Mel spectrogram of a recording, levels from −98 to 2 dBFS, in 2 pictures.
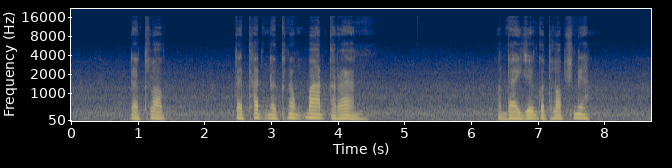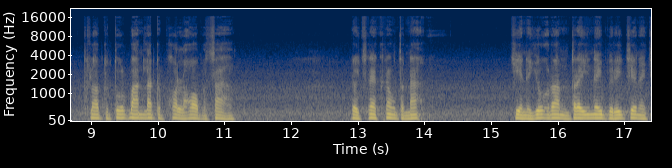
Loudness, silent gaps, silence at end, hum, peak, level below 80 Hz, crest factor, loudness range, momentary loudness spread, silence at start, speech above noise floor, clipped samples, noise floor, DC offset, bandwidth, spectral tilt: -25 LUFS; none; 0.05 s; none; -8 dBFS; -54 dBFS; 18 dB; 4 LU; 11 LU; 0.25 s; 25 dB; under 0.1%; -48 dBFS; under 0.1%; 11.5 kHz; -9 dB/octave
